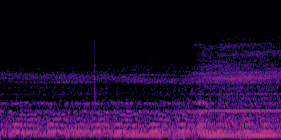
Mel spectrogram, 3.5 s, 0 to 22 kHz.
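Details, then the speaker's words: Faint fast buzzing pulse about four times a second over a low hum while a switchback LED fog light bulb for a Ford F-250 Super Duty is powered for a test before install; the owner finds the vibration odd, cause unknown. "So turn it off and turn it on. Oh, and there you go. Weird, what's causing that vibration?"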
